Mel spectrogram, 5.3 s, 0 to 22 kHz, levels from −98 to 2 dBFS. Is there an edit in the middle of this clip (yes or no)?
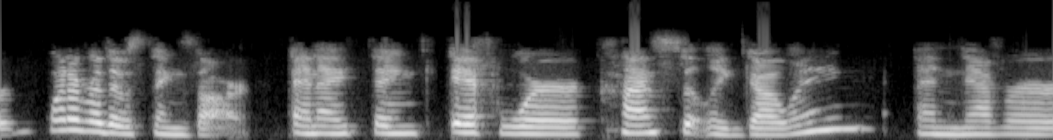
yes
